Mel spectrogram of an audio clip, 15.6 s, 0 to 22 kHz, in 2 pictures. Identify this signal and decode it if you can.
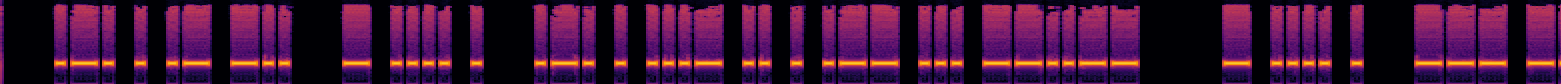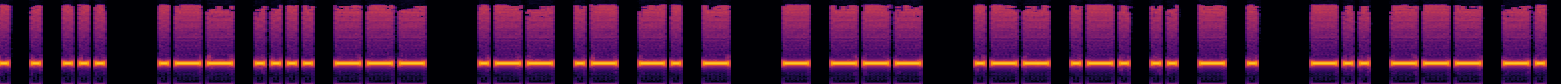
Morse code, heard as a keyed tone, about 30 wpm, 1000 Hz. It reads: READ THE REVIEWS, THE ONES WHO WANT TO WRITE DON
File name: qotdfiles / 30wpm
